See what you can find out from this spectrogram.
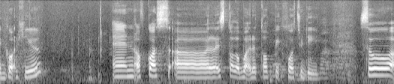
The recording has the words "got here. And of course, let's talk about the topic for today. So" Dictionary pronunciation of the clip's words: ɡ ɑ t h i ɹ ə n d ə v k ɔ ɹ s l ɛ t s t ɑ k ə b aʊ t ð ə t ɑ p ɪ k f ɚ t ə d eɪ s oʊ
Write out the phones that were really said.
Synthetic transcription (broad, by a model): ɡ ɑ t h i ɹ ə n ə f k ɔ s l ɛ t s t ɑ k ə b aʊ t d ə t ɑ p ɪ k f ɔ t ə d eɪ s oʊ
